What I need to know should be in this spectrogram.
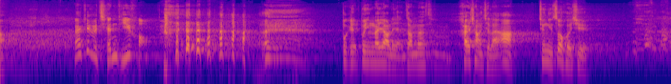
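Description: A middle-aged man talks with animation through a microphone.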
